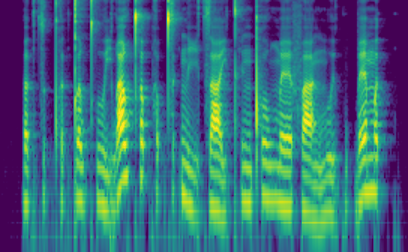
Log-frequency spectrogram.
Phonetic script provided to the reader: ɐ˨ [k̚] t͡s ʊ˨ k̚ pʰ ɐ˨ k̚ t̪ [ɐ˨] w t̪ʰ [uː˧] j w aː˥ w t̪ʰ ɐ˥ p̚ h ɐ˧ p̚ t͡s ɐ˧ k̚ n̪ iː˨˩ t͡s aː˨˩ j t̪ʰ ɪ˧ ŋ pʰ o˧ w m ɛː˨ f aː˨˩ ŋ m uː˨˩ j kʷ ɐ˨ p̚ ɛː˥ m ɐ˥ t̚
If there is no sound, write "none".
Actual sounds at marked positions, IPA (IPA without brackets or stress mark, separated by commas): k̚, ɐ˨, uː˨˩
